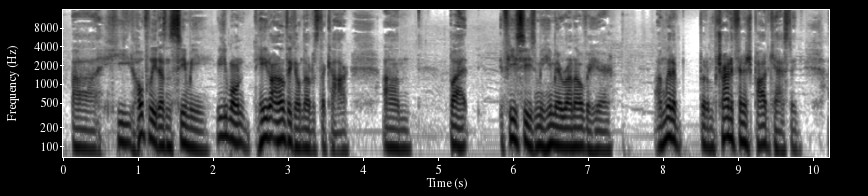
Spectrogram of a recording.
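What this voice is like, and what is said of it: Whispering. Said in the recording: “why I'm whispering.”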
